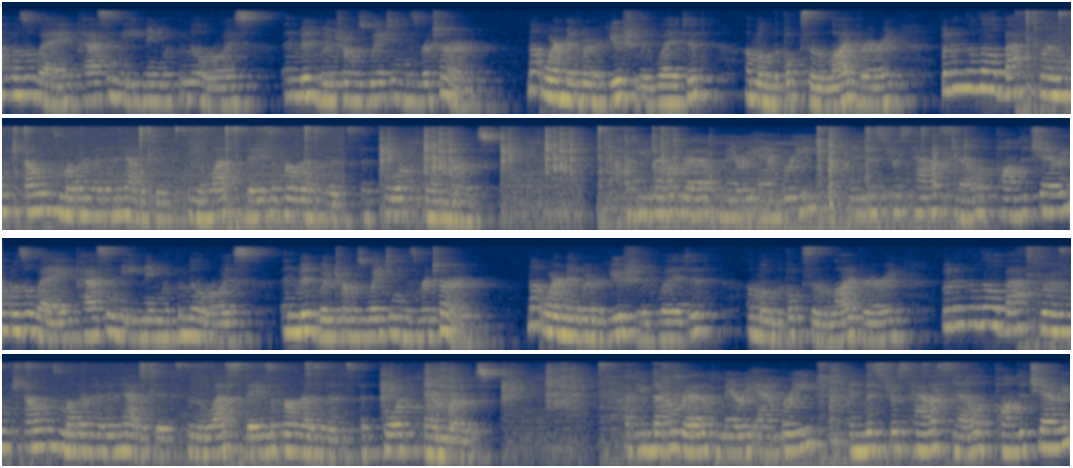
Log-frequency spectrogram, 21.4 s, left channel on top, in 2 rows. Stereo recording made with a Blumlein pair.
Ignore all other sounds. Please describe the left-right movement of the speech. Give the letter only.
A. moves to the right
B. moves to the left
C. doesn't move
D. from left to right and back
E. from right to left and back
E.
